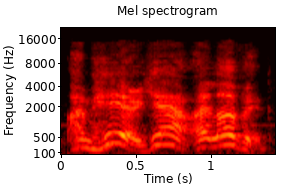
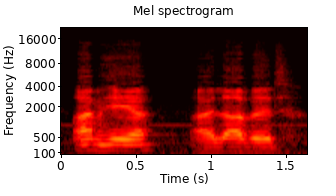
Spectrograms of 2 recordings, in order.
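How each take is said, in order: First: It sounds genuinely enthusiastic and pleased. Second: It sounds reluctant and forced, not meant.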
